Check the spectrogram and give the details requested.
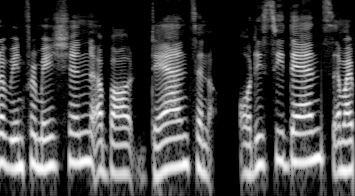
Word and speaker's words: Odissi: I think you gave a lot of information about dance and Odyssey dance. Am I pronouncing this correctly? Yes. Yes, absolutely. Odyssey.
